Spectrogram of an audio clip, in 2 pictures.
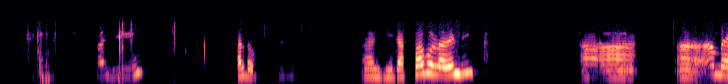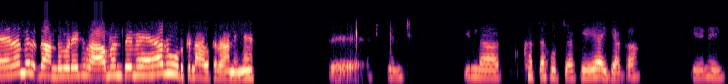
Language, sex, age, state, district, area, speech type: Dogri, female, 30-45, Jammu and Kashmir, Reasi, rural, conversation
